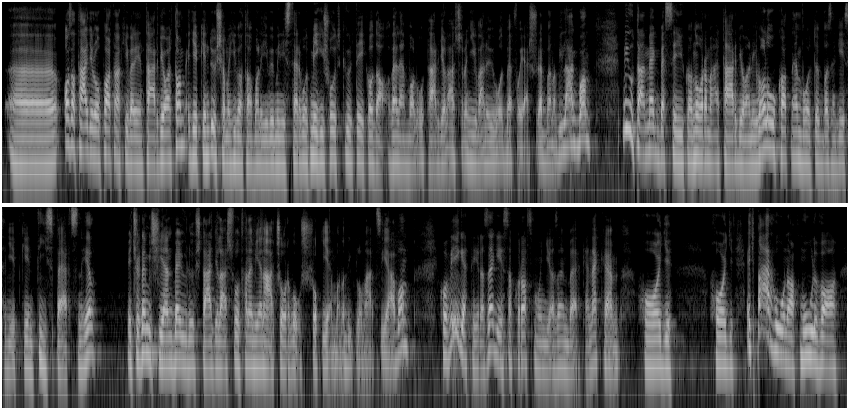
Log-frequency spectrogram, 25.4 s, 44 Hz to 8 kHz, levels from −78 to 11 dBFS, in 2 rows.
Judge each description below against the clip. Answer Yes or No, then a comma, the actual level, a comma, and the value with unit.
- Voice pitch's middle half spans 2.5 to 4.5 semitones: Yes, average, 2.9 semitones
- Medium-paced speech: No, fast, 180 wpm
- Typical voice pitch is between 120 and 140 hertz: Yes, low, 130 Hz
